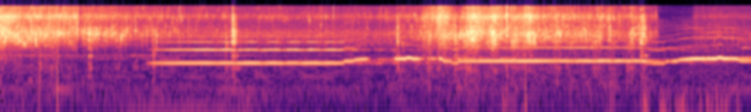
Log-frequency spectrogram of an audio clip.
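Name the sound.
frying potatoes in a pan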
